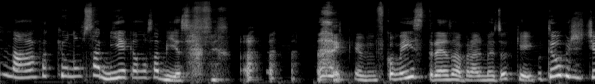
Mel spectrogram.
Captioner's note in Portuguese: risos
